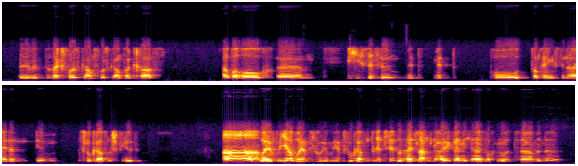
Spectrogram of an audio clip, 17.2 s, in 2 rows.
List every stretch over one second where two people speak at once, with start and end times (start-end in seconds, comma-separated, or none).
14.6-15.9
